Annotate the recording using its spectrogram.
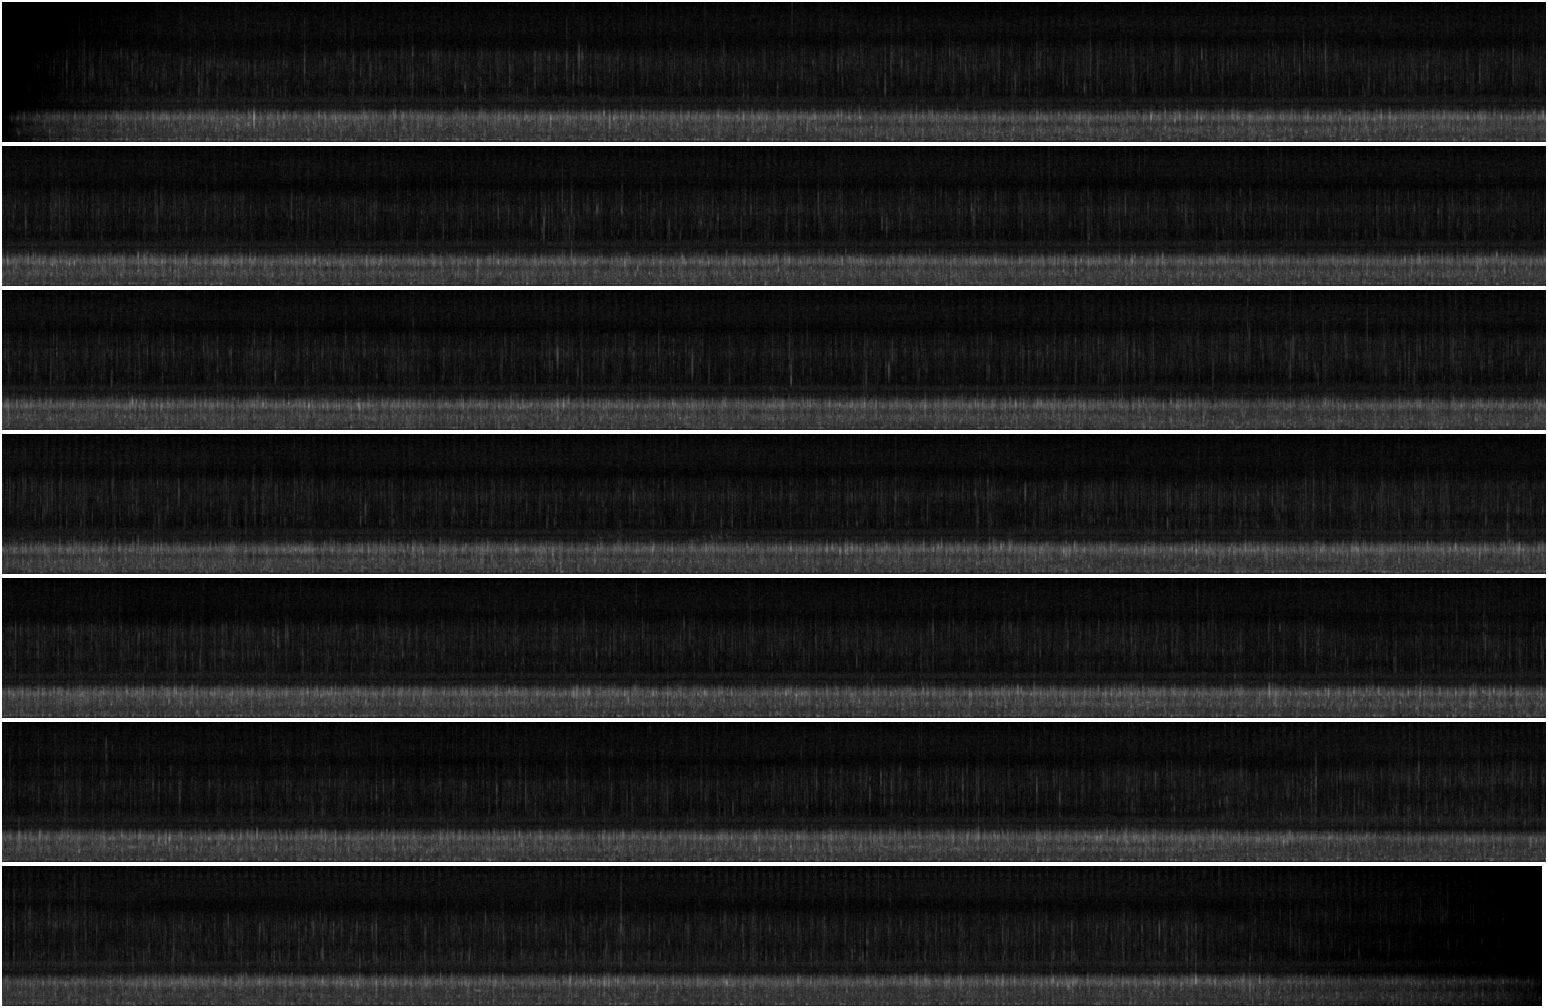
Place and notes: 中路坑溪溼地, Puli Township - water streams
The sound of water streams, Bird calls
